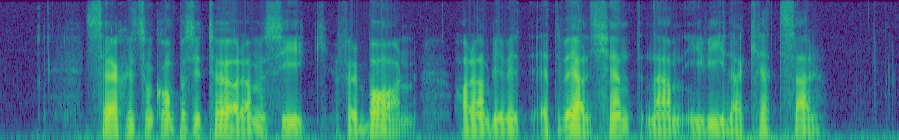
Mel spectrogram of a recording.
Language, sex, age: Swedish, male, 42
